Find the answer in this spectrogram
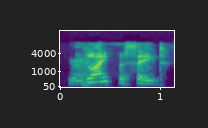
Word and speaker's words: glyphosate: you with regard to the gly if I pronounce it correctly gly glyphosate gly I glyphosate glyphosate that's it okay um we are reducing its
